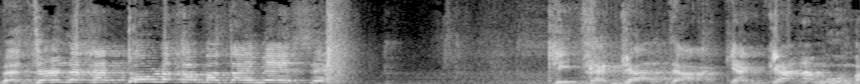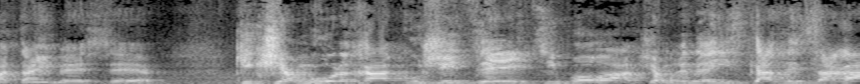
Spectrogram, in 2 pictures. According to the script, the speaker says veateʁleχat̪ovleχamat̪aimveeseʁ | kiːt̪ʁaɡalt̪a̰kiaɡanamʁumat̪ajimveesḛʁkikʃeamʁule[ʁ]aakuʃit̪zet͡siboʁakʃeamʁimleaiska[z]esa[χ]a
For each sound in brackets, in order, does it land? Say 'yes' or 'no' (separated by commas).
no, yes, no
